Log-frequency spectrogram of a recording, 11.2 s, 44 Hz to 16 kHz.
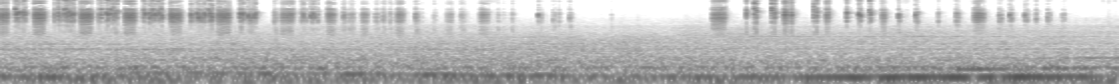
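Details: White-striped longhorn beetle giving a warning threat sound from the stridulating organ at its neck as a hand comes near, recorded 11 July 2021 at 21:23; harsh, irregular rasping squeaks in bursts, about 140 per minute, over a low steady hum.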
